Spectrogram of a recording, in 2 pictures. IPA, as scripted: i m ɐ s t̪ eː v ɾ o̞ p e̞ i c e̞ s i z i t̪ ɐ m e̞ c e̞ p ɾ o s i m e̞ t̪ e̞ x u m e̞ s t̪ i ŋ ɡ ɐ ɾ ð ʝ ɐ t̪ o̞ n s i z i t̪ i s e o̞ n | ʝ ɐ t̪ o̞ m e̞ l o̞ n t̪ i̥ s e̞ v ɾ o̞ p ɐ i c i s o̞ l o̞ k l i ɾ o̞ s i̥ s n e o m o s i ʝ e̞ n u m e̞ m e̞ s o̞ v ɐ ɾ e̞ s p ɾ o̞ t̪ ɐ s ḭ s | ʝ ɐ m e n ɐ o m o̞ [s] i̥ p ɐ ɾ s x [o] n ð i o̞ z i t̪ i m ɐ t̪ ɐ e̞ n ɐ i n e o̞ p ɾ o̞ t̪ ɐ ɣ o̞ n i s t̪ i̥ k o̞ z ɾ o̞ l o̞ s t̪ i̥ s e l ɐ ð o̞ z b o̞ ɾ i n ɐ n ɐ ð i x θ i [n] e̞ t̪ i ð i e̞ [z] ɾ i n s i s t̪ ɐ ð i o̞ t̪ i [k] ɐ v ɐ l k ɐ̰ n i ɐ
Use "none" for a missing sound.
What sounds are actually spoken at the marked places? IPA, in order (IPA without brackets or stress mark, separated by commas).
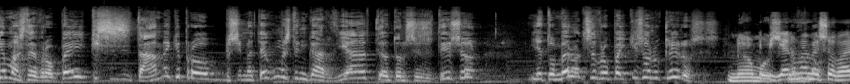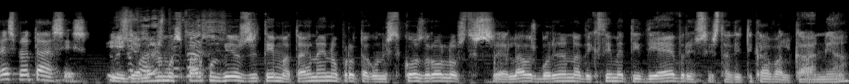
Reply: s, u, m, v, k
